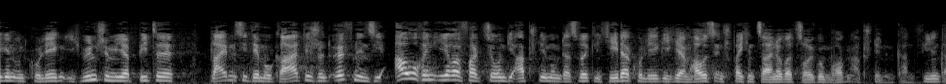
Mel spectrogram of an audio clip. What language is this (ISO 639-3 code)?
deu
